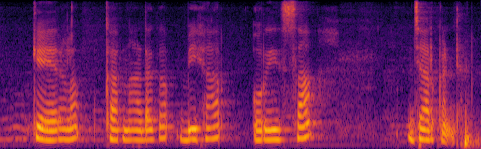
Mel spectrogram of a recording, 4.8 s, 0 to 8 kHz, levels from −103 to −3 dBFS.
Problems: none marked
